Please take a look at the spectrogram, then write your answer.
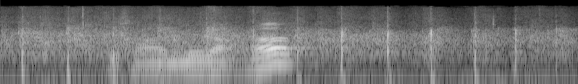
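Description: A church congregation at a Sunday worship service claps in scattered, spaced beats while someone speaks briefly over the applause.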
